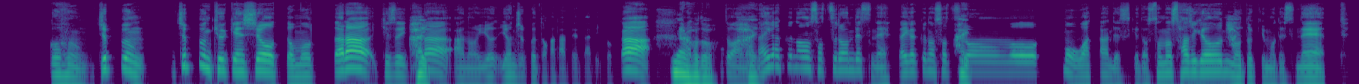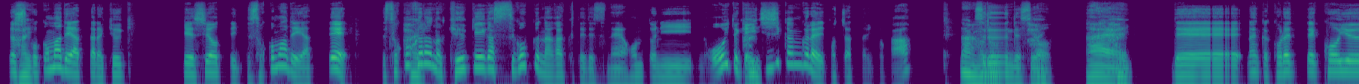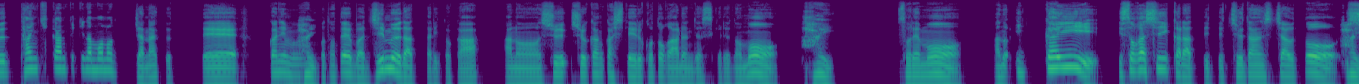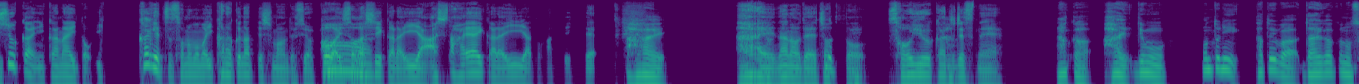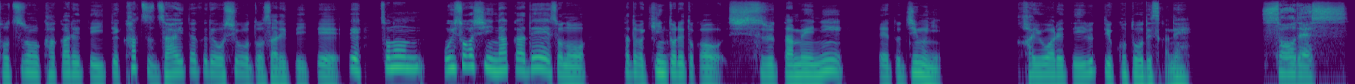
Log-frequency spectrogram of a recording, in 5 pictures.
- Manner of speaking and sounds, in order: "休憩" said as "きゅうけん"; "作業" said as "さじぎょう"; tapping; distorted speech
- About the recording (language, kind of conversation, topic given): Japanese, advice, 中断を減らして仕事に集中するにはどうすればよいですか？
